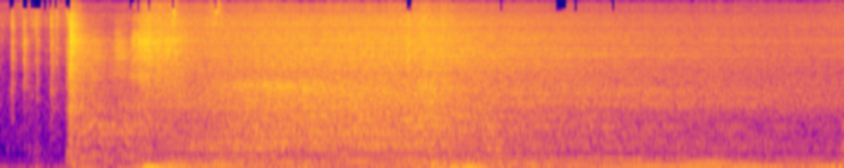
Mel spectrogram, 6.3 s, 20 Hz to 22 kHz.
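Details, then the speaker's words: Carbureted Ford F350 started after a new fuel line and 4.5 gallons of fuel were added: fires after a short crank, flares up, then holds a fast, steady idle well above normal; high idle, and the carburetor still needs a rebuild. "that was a high idle. It should keep running no problem."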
